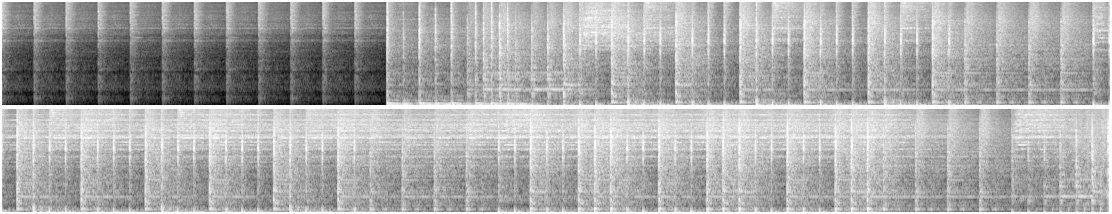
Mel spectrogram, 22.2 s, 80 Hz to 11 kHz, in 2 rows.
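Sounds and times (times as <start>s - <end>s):
80s drums: 0.0s - 22.1s.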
